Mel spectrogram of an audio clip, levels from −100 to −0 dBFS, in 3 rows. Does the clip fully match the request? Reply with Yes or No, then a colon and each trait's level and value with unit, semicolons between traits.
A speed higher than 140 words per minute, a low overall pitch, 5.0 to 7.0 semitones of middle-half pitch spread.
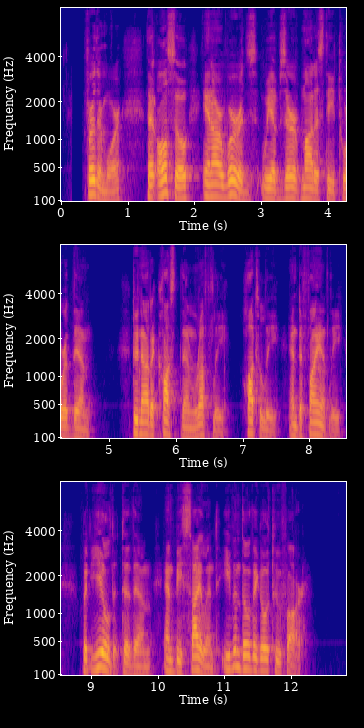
Yes: average, 155 wpm; low, 120 Hz; wide, 5.6 semitones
